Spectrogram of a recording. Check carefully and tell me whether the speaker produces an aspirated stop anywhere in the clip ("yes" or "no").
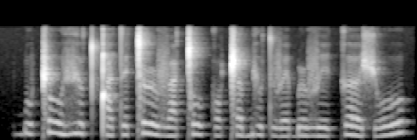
no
